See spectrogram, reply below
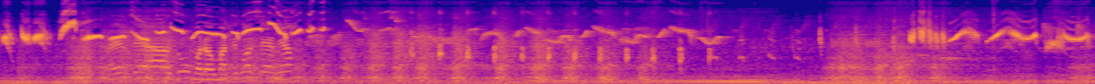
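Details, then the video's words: Caged Chinese hwamei singing a long varied song of loud whistled, slurred notes and rapid trills, with music and a man talking underneath. "Họa mi ngũ trường bộ to hót gật gù múa lân"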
